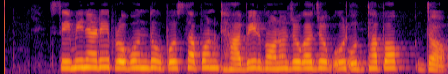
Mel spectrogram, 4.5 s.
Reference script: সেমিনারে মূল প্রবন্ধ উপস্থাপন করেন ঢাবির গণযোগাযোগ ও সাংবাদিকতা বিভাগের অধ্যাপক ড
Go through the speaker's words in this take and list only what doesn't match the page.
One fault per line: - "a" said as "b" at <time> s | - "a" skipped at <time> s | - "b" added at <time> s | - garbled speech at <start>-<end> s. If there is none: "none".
- "মূল" skipped at 1.1 s
- "করেন" skipped at 2.1 s
- "সাংবাদিকতা বিভাগের" skipped at 3.4 s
